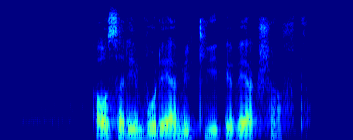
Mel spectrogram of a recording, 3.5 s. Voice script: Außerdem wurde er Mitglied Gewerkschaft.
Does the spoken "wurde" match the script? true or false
true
